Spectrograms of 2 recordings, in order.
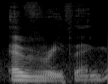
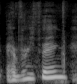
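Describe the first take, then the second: First: Soft, deliberate, haunting answer; menacing confirmation. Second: Higher, louder, rising in disbelief; incredulous question. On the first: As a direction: confirm it quietly and ominously. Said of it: "has this wonderfully deep voice". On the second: Guy questions the stake, not understanding. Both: Retold or imitated.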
